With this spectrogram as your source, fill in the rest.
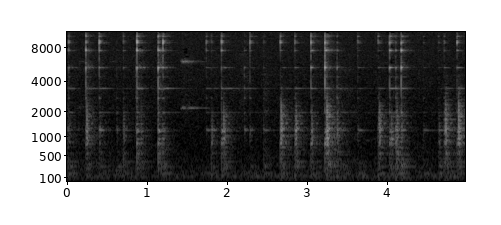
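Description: An empty-looking, hand-sized, clear stemless wine glass with a red band at its base is held in the hands and tapped with fingertips and nails. A quick, uneven series of light taps produces bright glassy clinks around 960 Hz, each ringing only briefly before fading.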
